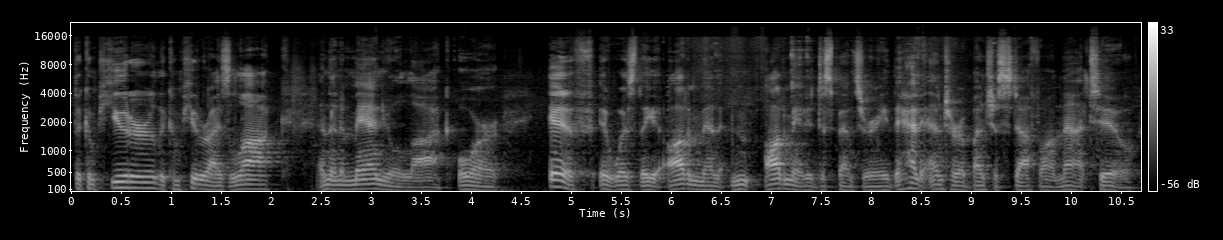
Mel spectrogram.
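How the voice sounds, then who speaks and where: A man reading his own literary story aloud as narrator, with expressive, dramatic phrasing and drawn-out words. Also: sits low.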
